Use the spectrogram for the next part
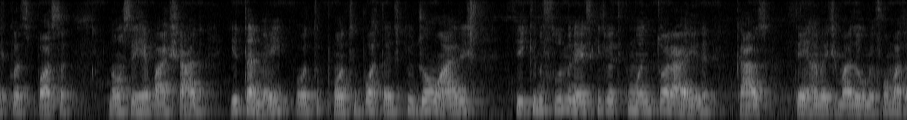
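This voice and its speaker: A man's voice: a little high, darkish tone. A man hosting a football fan channel, talking through club news in casual commentary, rambling with fillers and tag questions. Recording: roomy echo.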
